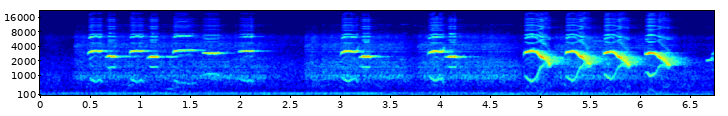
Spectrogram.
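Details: Nias hill myna in breeding condition, nodding as it sings a teplekan fill: loud clear whistled notes in quick repeated groups, then four strong swooping notes that rise and then drop sharply.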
